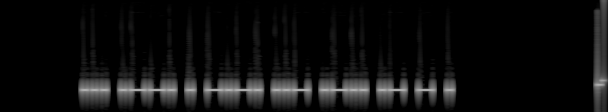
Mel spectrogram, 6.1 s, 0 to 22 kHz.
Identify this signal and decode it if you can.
Morse code, heard as a keyed tone, about 25 wpm, 700 Hz. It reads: SPECULATE
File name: Nine Letter Words - 25wpm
